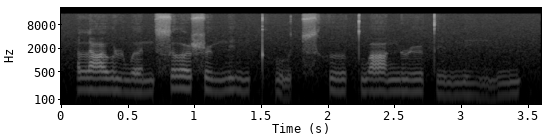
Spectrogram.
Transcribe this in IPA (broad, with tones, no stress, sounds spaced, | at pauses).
l ɑ˥ ʊ̯ ɻ w ə˧˥ n s ɤ˥ ʂ ɻ̩˨ n̪ i˥˩ ŋ t̪ʰ ṵ˨˩ t͡sʰ ɹ̩˥ t̪ w ɑ˥ ŋ ɻ ɻ̩˥˩ t̪ i˩ n̪ ḭ˨˩˦ ŋ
